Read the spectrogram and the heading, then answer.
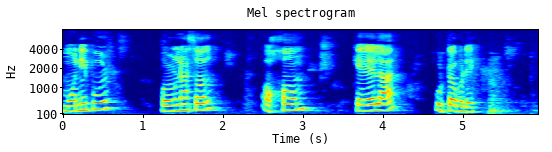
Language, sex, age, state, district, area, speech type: Assamese, male, 18-30, Assam, Lakhimpur, rural, spontaneous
